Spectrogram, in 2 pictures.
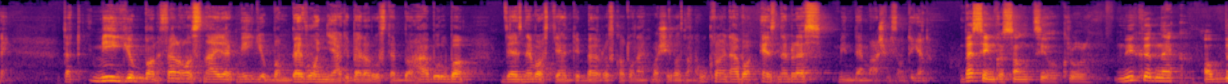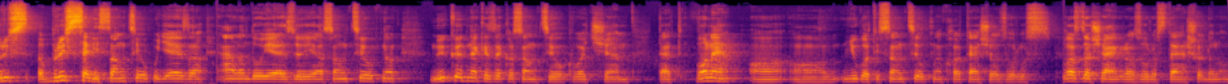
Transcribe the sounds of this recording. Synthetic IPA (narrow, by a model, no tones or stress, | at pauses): i | t̪aːt̪meːɡjo̞bːɒɱfɛlhɒsnaːjːaːkmeːɡjo̞bːɒmbɛvo̞ɲːaːɡbɛlɛɒɾo̞st̪ɛbːɛɒɦaːbo̞ɾuːbɒd̪ɛɛznɛmɒst̪jɛlɛnt̪ihoɟ̚bɛlɛɾo̞skɒt̪o̞naːt̪mɒʃiːɾo̞znaːnkukrɒjnaːbɒɛznɛmlɛsːmind̪ɛmːaːʃʋiso̞nt̪iɡɛ̰n | bɛseːjyŋkɒsɒŋk̚t̪sijoːkroːl | myːkø̞d̪nɛkɒbrysɒbrysːɛlisɒŋkt̪sijoːkuɟɛɛzɒa̰ːlːɒnd̪oːjɛlzøːjɛɒsɒŋkt̪sijoːknɒk | myːkød̪nɛkɛzɛkɒsɒŋkt̪sijoːkʋɒcʃɛmt̪ɛːt̪ʋɒnɛɒɒɲuɡɒt̪isɒŋkt̪sijoːknɒkhɒt̪aːʃɒːzo̞ɾo̞sɡ̥ɒzd̪ɒʃaːɡrɒːzo̞ɾo̞st̪aːrʃɒd̪ɒlo̞m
